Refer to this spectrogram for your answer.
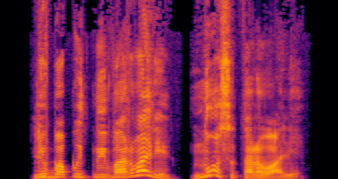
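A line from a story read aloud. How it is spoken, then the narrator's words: Snapping retort. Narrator (Russian): огрызнулась Васька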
